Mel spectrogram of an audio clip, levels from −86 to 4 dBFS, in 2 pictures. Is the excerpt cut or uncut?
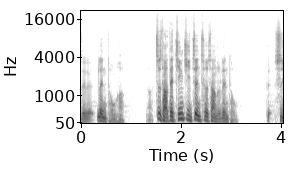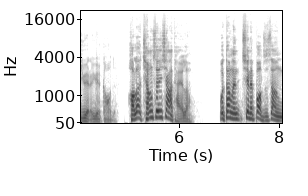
cut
